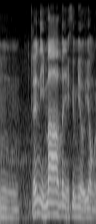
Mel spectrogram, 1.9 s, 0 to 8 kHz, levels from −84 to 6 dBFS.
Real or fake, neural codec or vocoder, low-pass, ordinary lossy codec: real; none; 7.2 kHz; none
